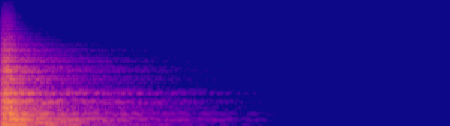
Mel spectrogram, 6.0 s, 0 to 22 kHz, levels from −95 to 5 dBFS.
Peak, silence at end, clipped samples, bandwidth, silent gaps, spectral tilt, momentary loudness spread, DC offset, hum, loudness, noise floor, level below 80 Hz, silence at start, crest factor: -12 dBFS; 4.35 s; under 0.1%; 15 kHz; none; -5.5 dB/octave; 27 LU; under 0.1%; none; -31 LUFS; -90 dBFS; -44 dBFS; 0 s; 24 dB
